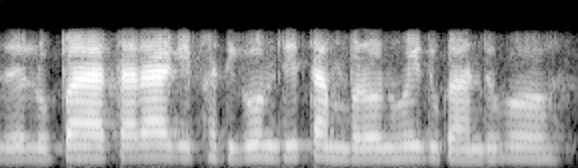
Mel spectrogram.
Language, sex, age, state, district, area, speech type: Manipuri, female, 45-60, Manipur, Imphal East, rural, conversation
